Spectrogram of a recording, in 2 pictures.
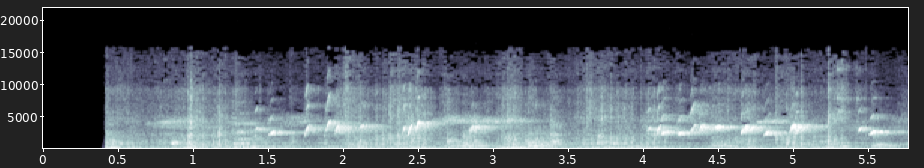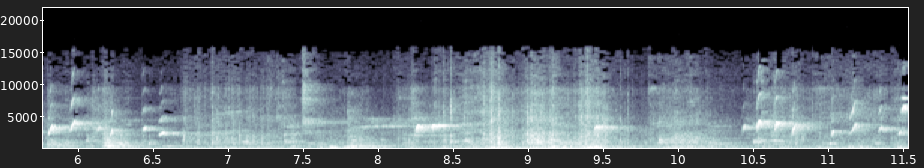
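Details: Captive lutino European goldfinches, Carduelis carduelis parva, being readied for the 2022 breeding season, give a busy, tinkling twitter of quick high notes with short liquid trills and occasional wing flutters throughout.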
